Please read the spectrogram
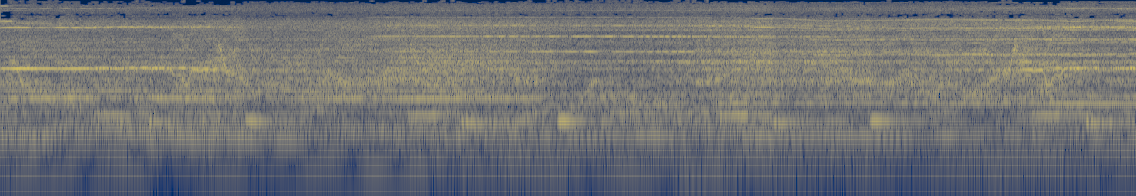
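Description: Circuit-bent electronic sound devices playing an improvised piece: sustained droning tones under a repeating two-note figure, with sweeping rising and falling glides over the top.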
